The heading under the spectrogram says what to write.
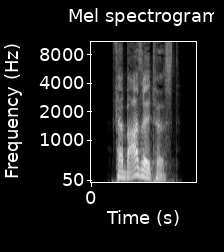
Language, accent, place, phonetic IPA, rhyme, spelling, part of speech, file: German, Germany, Berlin, [fɛɐ̯ˈbaːzl̩təst], -aːzl̩təst, verbaseltest, verb, De-verbaseltest.ogg
- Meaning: inflection of verbaseln: 1. second-person singular preterite 2. second-person singular subjunctive II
